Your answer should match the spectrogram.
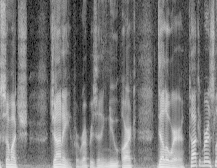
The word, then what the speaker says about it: Newark: These pronunciations, you've got to be looking up stuff here because it's not pronounced like Newark, New Jersey, they tell me. It's Newark, Delaware.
